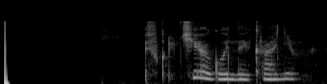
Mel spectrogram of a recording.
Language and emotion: Russian, neutral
